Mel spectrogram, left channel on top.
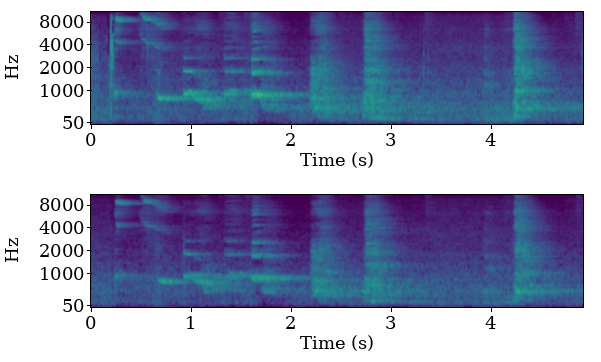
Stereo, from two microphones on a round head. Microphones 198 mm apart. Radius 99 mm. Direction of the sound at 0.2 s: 45° left (ahead or behind).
